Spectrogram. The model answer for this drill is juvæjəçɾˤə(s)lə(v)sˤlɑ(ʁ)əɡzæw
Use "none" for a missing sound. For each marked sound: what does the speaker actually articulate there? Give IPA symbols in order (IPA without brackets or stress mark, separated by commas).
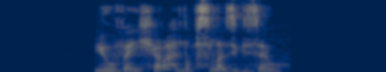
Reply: ħ, v, z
